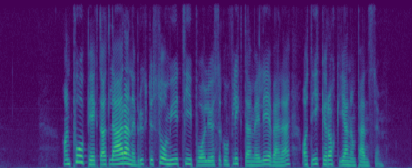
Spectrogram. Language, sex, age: Norwegian, female, 52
